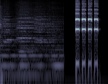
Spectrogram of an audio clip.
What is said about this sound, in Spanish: Pasarse al Seat León híbrido con Seat Flex es tan fácil como posponer la alarma.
